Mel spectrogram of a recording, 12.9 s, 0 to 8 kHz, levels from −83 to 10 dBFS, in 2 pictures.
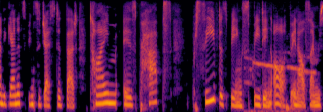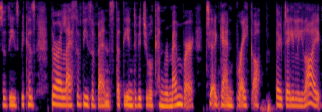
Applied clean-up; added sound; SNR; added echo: classical method Wiener filter.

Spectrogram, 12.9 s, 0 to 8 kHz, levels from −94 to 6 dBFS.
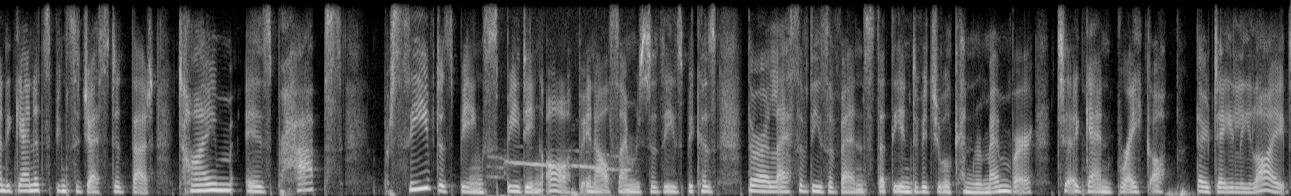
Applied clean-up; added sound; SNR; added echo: none; Dog; 10 dB; none.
